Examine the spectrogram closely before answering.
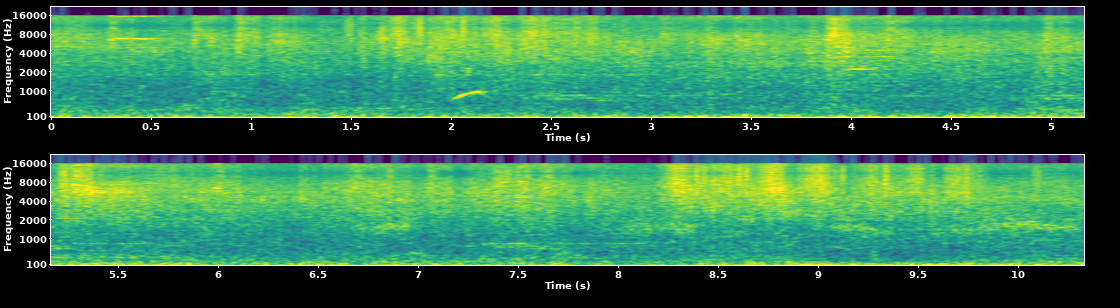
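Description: Magic blasts crackle and whoosh in a busy fight.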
